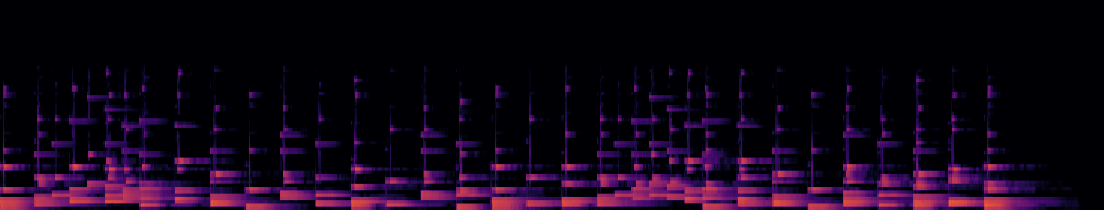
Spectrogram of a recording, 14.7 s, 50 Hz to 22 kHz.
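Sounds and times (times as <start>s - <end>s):
music box melody: 0.0s - 14.4s.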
